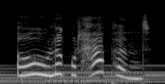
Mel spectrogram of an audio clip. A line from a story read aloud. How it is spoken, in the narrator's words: cried Dorothy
